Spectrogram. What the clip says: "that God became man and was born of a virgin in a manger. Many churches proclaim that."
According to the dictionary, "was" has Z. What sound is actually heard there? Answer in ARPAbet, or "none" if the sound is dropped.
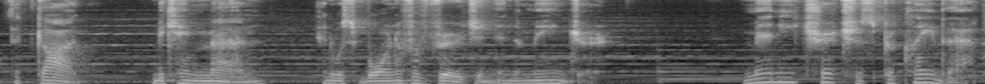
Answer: Z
